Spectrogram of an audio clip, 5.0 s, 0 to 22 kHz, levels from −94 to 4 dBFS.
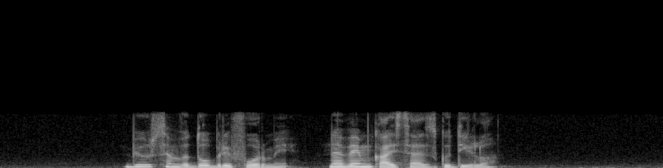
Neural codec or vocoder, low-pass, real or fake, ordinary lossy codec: none; 7.2 kHz; real; none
